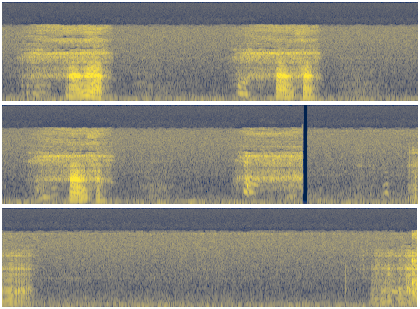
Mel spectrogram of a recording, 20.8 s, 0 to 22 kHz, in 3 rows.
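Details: Sleep snoring recorded with the SnoreLab app on 2025/04/07: loud, rasping snores on each breath in, about every 3 to 4 seconds, fading later.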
